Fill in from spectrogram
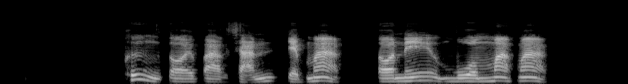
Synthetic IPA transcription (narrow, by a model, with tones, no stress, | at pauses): pʰɯ˥˩ŋt̪ɔː˨˩jpaː˨˩k̚t͡ɕʰa˦˥nt͡ɕe˨˩p̚maː˥˩k̚ | t̪ɔː˧nːiː˦˥bu˧əmːaː˥˩k̚maː˥˩k̚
